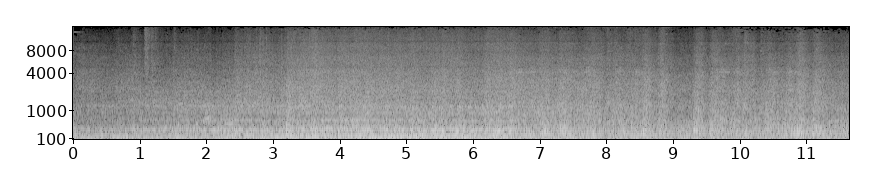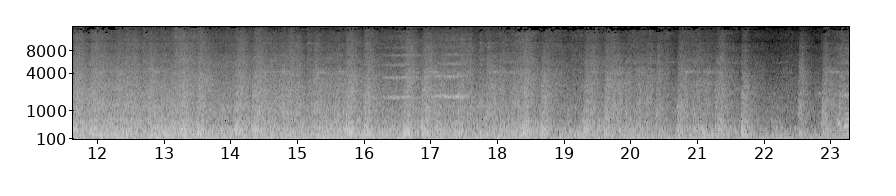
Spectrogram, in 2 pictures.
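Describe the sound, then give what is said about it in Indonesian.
A train rumbles past, a loud continuous low roar with rattling wheel clatter that swells early, then slowly fades, with a brief high squeal near the end. “Oh sebentar ada, ini ada kereta api lewat. Dengerin dengerin suara kereta dulu.”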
